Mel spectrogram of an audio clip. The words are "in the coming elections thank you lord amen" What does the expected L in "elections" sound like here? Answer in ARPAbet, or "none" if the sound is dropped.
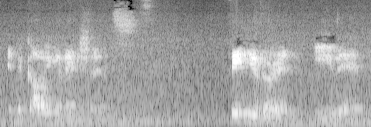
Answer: N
